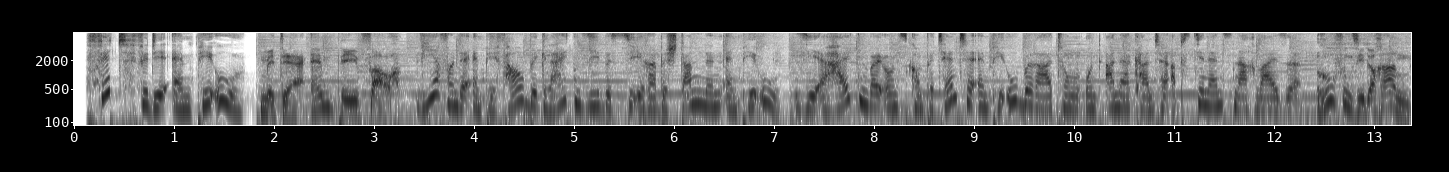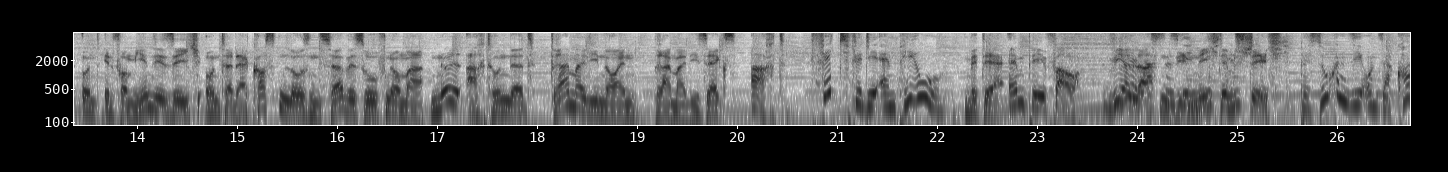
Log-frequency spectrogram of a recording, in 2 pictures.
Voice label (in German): Radiospot; MPV; Andre-Media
